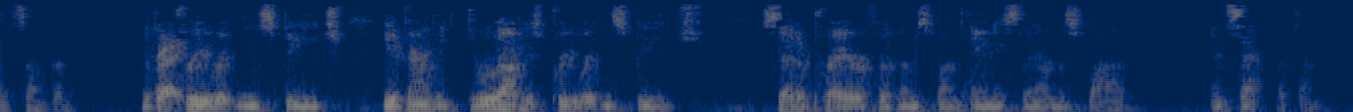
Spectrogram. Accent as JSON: {"language": "English", "region": "Illinois", "country": "United States", "tie": "born or raised there", "said": "I know a little bit about Baha'i because I grew up near the Baha'i Temple in suburbs of Chicago, so I was there every so often."}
